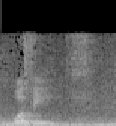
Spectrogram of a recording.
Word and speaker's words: WFOE: a Chinese company uh wfoe which interestingly enough seems to be pronounced by everybody as a woy uh stands for wholly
